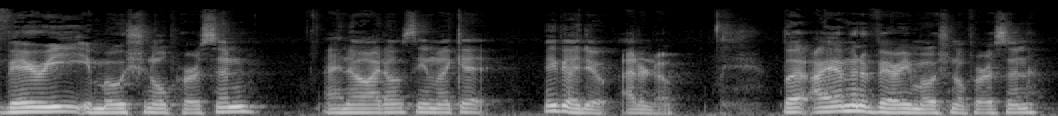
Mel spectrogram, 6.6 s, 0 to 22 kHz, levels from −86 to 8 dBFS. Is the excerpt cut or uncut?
uncut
